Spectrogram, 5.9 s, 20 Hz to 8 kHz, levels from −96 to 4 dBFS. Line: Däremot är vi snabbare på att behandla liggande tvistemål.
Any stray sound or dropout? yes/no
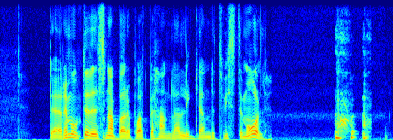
yes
